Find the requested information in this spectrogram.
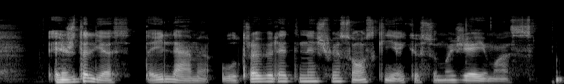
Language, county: Lithuanian, Vilnius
